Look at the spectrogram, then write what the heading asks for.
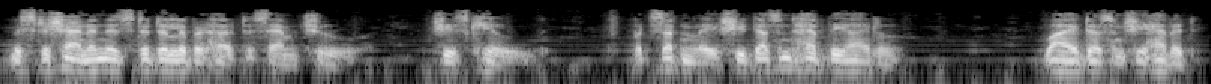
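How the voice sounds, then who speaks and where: Suave, pompous villain, precise diction, low register, vintage radio drama, dull old sound. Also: male voice, normal speed, pushed and bright. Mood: menacing, precise. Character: suave, sinister, pedantic gentleman villain. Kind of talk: 1950s radio drama acting. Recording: muffled old radio recording with music.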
